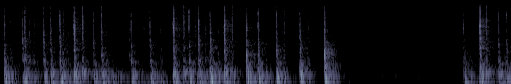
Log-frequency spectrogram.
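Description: Fingertips type on the black plastic keys of a grey laptop keyboard, producing rapid, clicky taps with a dull low thunk beneath each press. The typing runs in quick bursts for about three and a half seconds, stops for roughly a second of near silence, then resumes briefly at the end.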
